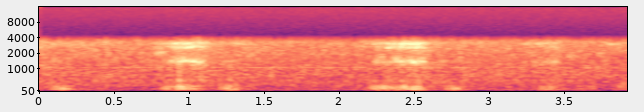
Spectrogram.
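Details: Joby, a sleeping pointer pup, snores softly: low, rumbling breaths swell and fade in short bursts roughly every second or so, with a faint hiss on some exhales, in a quiet room.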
